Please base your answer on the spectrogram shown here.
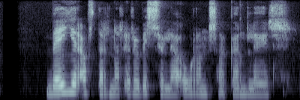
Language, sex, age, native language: Icelandic, female, 20-29, Icelandic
